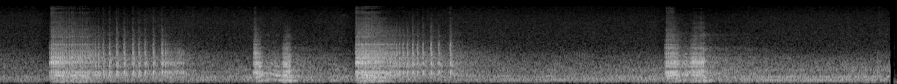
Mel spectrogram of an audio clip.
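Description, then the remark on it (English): An old wooden floorboard in St. Giles Church, London, creaks repeatedly underfoot: two long, grinding, ratchety groans, each followed by a shorter creak, fairly loud with no voices. “I love these little stories, and I certainly love the sound of this creaky old floorboard in St. Giles Church.”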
